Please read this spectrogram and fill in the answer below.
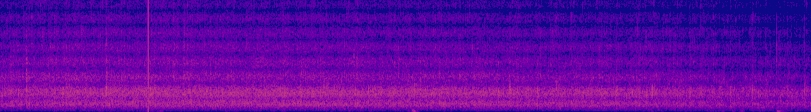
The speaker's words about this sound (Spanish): Dale un aplauso a Cristo, Señor.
